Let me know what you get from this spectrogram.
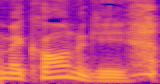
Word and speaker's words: McConaughey: Matthew McConaughey.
